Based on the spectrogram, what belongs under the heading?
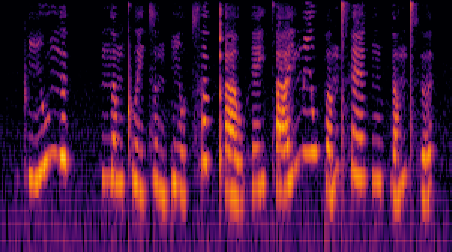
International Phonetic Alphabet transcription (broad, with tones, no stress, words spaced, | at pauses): pʰiː˨˥wn̪ɵ˥t̚ | n̪ɐ˨mkʷʰe˨˩jt͡sʊ˨˩ŋkiː˨˩w t͡sʰɐ˥k̚pʰaː˨˩whe˨˧j t̪ʰaː˨˥j miː˥wpɐ˨˥mt͡sʰɛː˧k̚ ŋʊ˧k̚ɐ˨˥m t͡sʰɵ˨˥t̚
